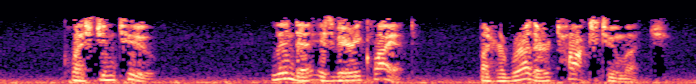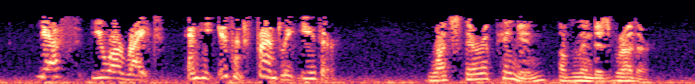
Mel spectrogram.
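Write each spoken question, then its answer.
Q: What's their opinion of Linda's brother?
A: He talks too much and isn't friendly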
